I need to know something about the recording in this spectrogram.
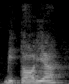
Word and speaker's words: Vittoria: So if Italian is Vittoria, and the Germans say Victoria, and the British say Victoria, so they can pronounce it, and still it is her name.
